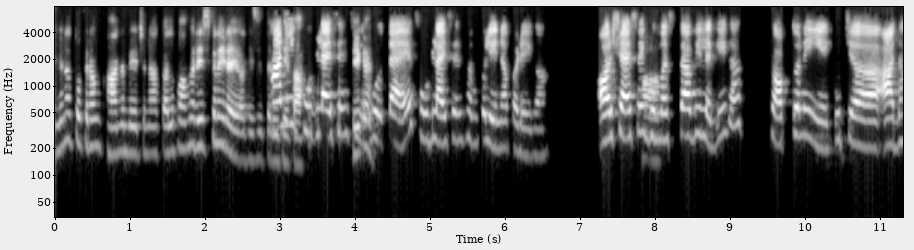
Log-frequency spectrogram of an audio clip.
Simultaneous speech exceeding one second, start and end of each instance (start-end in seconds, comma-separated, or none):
none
